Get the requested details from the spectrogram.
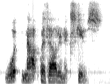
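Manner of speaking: hushed whispering. Retelling a plan conversation, the speaker whispers this part. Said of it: "And I whisper this part".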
